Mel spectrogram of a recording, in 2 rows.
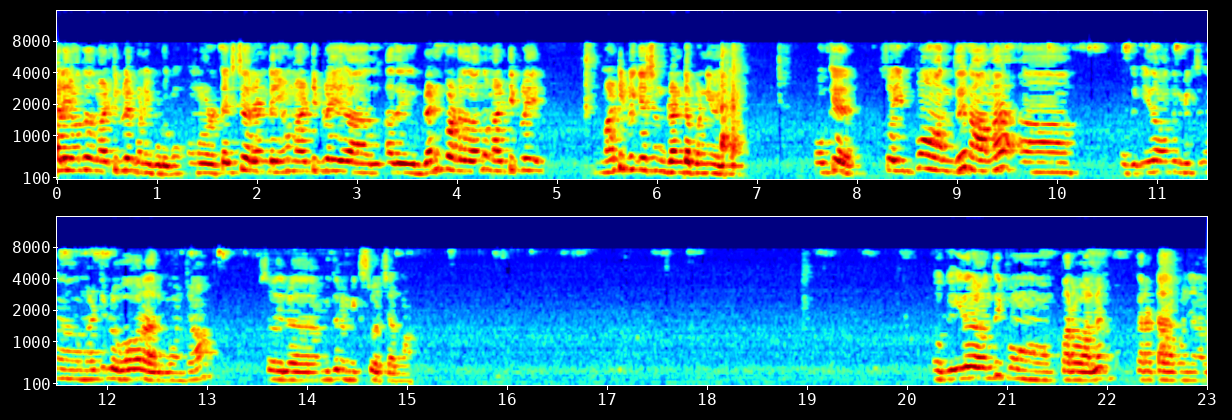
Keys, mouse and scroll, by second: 1.3 click, 3.1 click, 11.2 click, 14.4 click.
